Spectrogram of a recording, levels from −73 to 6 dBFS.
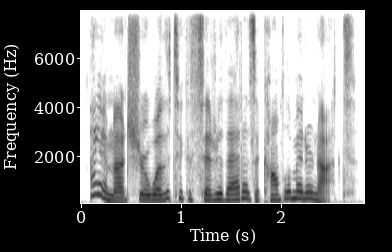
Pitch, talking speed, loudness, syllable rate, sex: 245 Hz, 275 wpm, -16 LUFS, 7.0 syllables/s, female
